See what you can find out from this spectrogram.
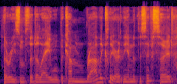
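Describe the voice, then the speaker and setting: A man's voice: fairly low pitch, quick pace, close to an everyday voice. A man playing an uneasy podcast co-host, speaking in conversational narration about an investigation. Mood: uneasy, candid.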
